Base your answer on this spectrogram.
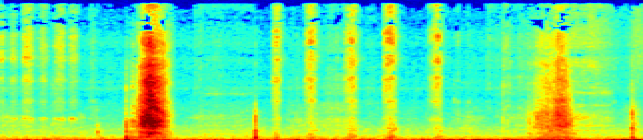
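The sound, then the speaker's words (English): Pencil or pen scratching across paper while someone draws an anatomy sketch, a faint, continuous dry rasp broken by a few louder scratchy strokes. “no, so I'm still just drawing an anatomy right now.”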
